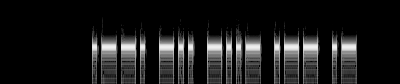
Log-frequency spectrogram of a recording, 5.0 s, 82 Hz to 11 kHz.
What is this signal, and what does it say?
Morse code, heard as a keyed tone, about 20 wpm, 700 Hz. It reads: PDXWA
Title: Code Groups - 5 Letter:Numbers - 20wpm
